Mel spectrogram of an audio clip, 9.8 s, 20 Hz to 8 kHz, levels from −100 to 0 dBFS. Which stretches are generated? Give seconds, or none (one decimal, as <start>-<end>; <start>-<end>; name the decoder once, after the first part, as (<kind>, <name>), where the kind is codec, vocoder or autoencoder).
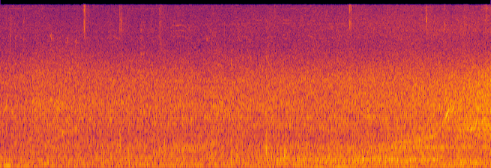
none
